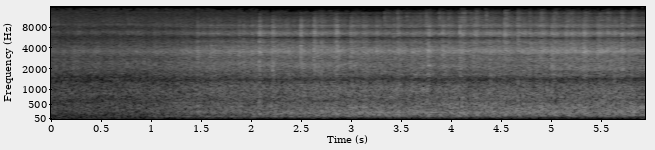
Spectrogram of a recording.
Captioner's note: train rumbling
